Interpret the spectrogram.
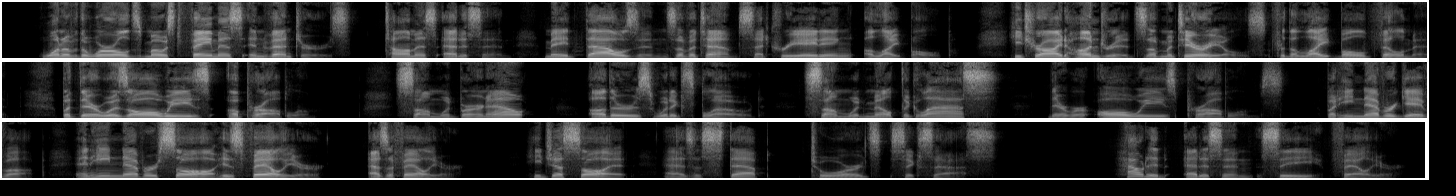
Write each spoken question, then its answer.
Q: How did Edison see failure?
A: He saw failure as a step towards success.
